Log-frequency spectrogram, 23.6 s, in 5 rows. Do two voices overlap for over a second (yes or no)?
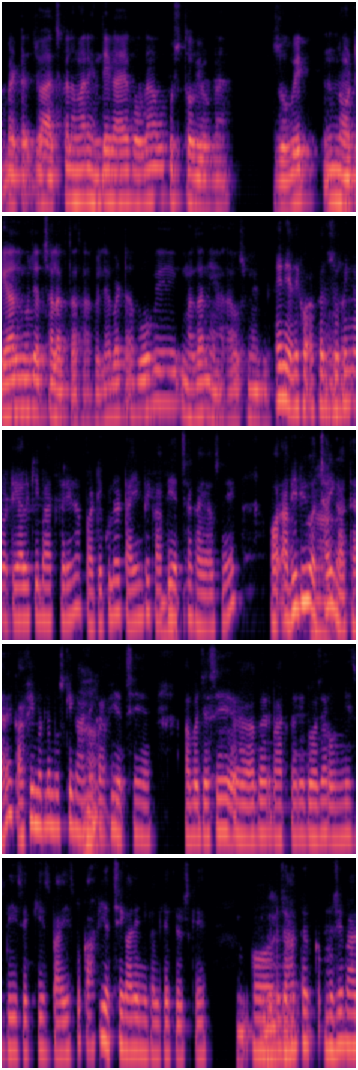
no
